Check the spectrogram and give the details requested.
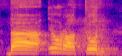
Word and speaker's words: دائرة: How you say it? How you read? Da, and then hamza is here with kasra. Da'i. Then ra fatha'a da'ira. Then ta marbuta is here. Tanwin dhammatun. Da'iratun.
